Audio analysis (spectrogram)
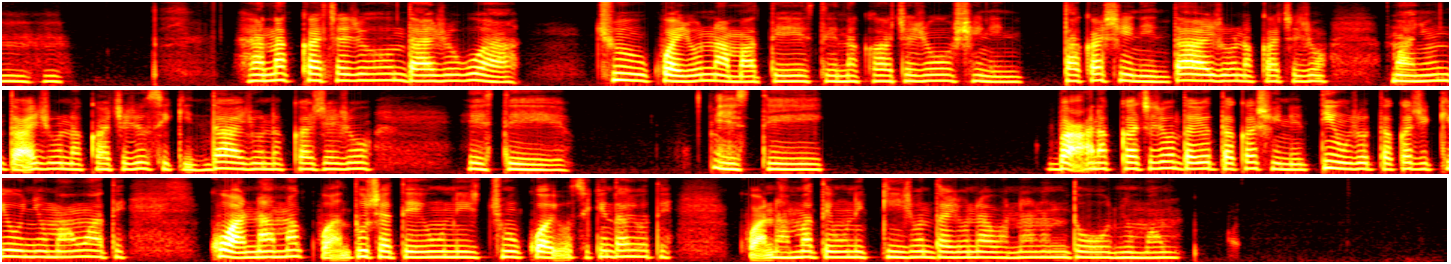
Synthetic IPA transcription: ũ˧hũ˧ | ha˧nã˦ka˧t͡ʃa˧ʒo˦nd̪a˧ʒo˦ku˦a˨ | t͡ʃũ˦˧kʷa˧˨ʒo˦nã˧˨mã˧t̪e˧e˧st̪e˧nã˧ka˧t͡ʃa˧ʒo˦ʃi˧nĩ˧ | t̪a˧ka˦ʃi˧nĩ˨˧nd̪a˦˧ʒo˦nã˧ka˧t͡ʃa˧ʒo˦ | mã˧ɲũ˦nd̪a˧ʔa˦ʒo˧˦nã˧ka˧t͡ʃa˧ʒo˦si˧ki˧nd̪a˦˧ʒo˧nã˧ka˧t͡ʃa˧ʒo˦ | e˧st̪e˧˨ | e˧st̪e˧ | βa˧˨ʔa˧nã˧ka˧t͡ʃa˧ʒo˦nd̪a˧˦jo˦t̪a˧ka˦ʃi˧nẽ˨˧t̪ĩ˦ũ˧ʒo˦t̪a˧ka˦t͡ʃi˧ki˦u˧ɲũ˧mã˧ũ˦ã˧˦t̪e˧ | kʷa˨nã˧mã˦kʷa̰˨nd̪u˦t͡ʃa˧t̪e˧u˧nĩ˧t͡ʃũ˧kʷa˨jo̰˧˨si˧ki˦nd̪a˦jo˦t̪e˧ | kʷa̰˨nã˧mã˦t̪e˧u˧nĩ˧kĩ˧ʒo˦nd̪a˧˦˧ʒo˧˦nã˦βa˨nã˧nã˦nd̪o˧ɲũ˧mã˧ũ˦

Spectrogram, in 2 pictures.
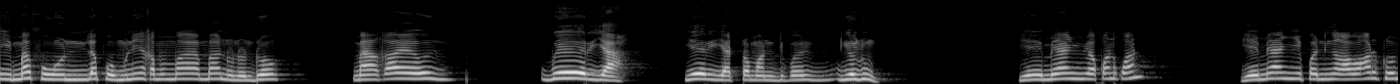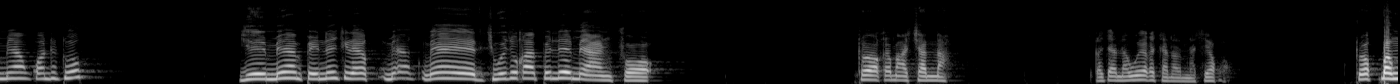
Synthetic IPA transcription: i˨ma˦fo˨nla˦po˨mu˨ni˦ka˨ma˦ma˦ma˦no˨no˨ndo˦ | ma˨ka˦ | we˦˨ɾi˨ja˨ | je˦ɾi˨ja˨to˨mo˨ndi˨pa˨di˦ja˦d͡ʒu˦m | je˨me˦ja˦ɲi˦ja˨ko˦nko˦n | je˨me˦ja˦ɲi˨pa˨ndi˨ŋa˨ka˨wa˦ŋa˦ɾi˦to˦mːe˦ja˦mko˦n˦di˦to˦m | je˨me˦a˦npe˨nːe˦nt͡ʃi˦ɾe˦m˦me˦˨t͡ʃi˨we˦t͡ʃu˦ka˦pe˦lːe˦me˨a˨nt͡ʃoː˨ | to˦ke˨ma˨t͡ʃa˨nːa˨ | ke˨t͡ʃa˨nːa˨we˦ke˨t͡ʃa˨nːa˨na˨t͡ʃe˦ko˨ | to˦k͡pa˦ŋ

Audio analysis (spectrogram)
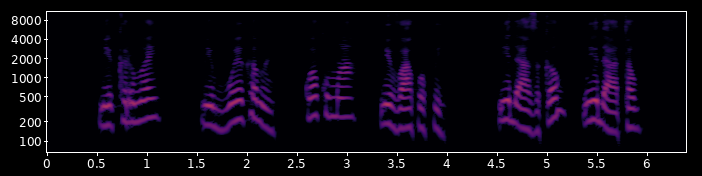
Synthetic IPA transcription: mi˨ki˨ɾma˦i˦ | mi˨bu˨wa˦i˦ka˦ma˨i˨ | ko˦ku˦ma˦ | mi˨va˨kʷa˨kʷi˨ | mi˦da˨zi˨ka˦u˦mi˦da˨ta˦u˦

